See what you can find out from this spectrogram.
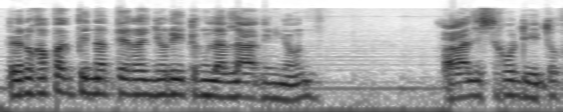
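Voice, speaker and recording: Man acting firm young adult son, medium pitch, protesting, earnest, Filipino radio drama. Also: fairly even intonation, a little fast, sharp tone, dull audio, faint music behind, lightly acted. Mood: defiant, hurt. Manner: earnest, emphatic.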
